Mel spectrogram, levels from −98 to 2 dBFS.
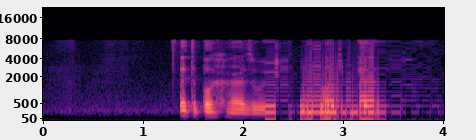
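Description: From 2.23 s to the end, new audio likely arrived too seldom, so short buffers were replayed over most of the missing sound. A 200 Hz buzz suggests 5 ms repeats, giving robotic sound from repeated short buffers: a rigid metallic drone loosely tracking the speech.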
